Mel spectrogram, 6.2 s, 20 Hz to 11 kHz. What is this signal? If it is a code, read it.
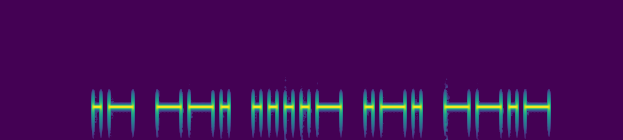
Morse code, heard as a keyed tone, about 18 wpm, 700 Hz. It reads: AG4RQ
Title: Speed Racing - USA 2x2 Call Signs 15wpm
